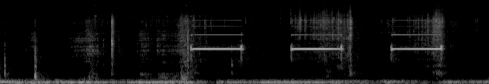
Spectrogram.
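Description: Isuzu D-Max Hi-Lander 1.9 Ddi Cab-4 pickup shifted into reverse gives three evenly spaced electronic sensor beeps over a low diesel idle, each about half a second long.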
